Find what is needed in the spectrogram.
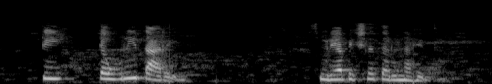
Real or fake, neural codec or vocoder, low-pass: real; none; 7.2 kHz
